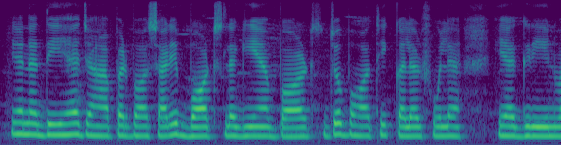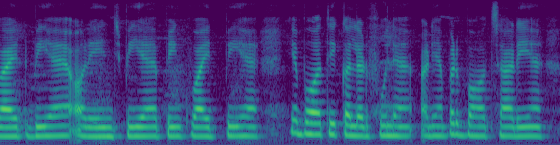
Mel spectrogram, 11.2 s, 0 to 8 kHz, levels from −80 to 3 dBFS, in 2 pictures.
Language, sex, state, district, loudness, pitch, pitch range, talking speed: Hindi, female, Bihar, Araria, -25 LUFS, 195 Hz, 190-210 Hz, 230 wpm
